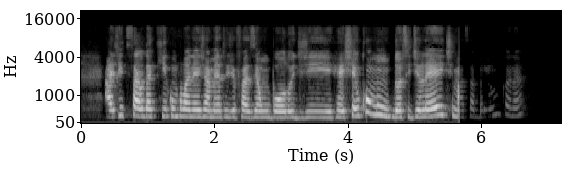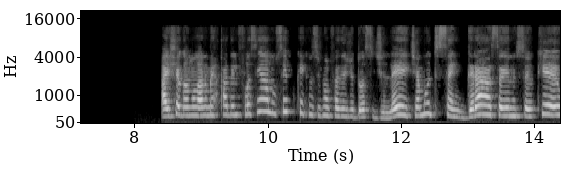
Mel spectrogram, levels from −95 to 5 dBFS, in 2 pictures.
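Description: One channel inverted, from 5.67 to 8.0 s, is the likely cause of the sudden collapse in this speech clip, where the level drops by about 29 dB. With one side of the stereo pair flipped in polarity, the centred speech present equally in both channels cancels when they are summed to mono. What survives is only their small difference, a faint residue, until the full sound returns at 8.0 s.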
